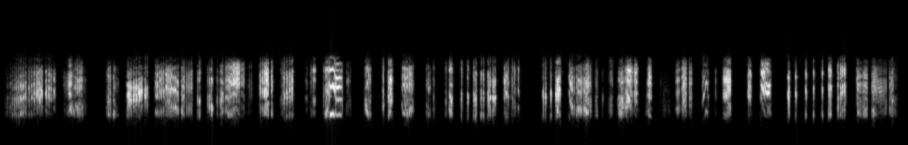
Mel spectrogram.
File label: science fiction alien chatter over radio; zapsplat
